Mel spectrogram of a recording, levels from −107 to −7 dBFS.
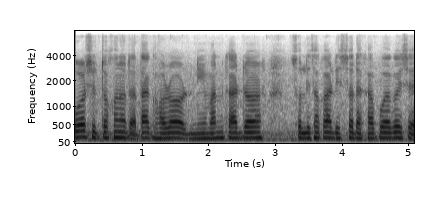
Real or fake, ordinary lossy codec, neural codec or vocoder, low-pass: real; none; none; 7.2 kHz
